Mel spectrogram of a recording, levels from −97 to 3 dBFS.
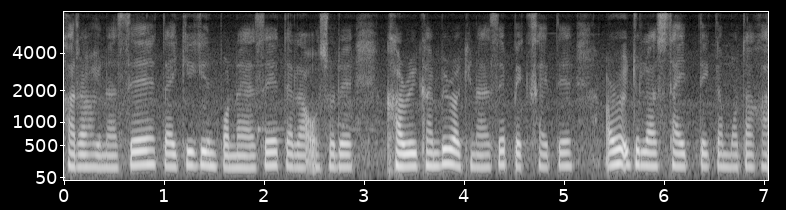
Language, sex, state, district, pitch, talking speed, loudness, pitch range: Nagamese, female, Nagaland, Dimapur, 185 Hz, 215 wpm, -16 LUFS, 180-200 Hz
